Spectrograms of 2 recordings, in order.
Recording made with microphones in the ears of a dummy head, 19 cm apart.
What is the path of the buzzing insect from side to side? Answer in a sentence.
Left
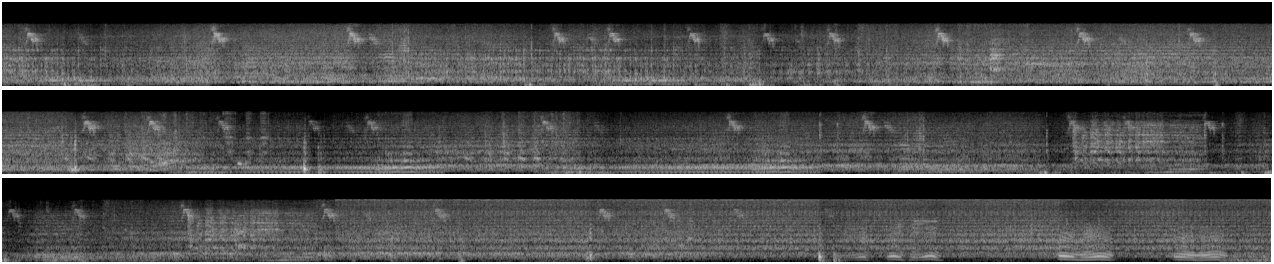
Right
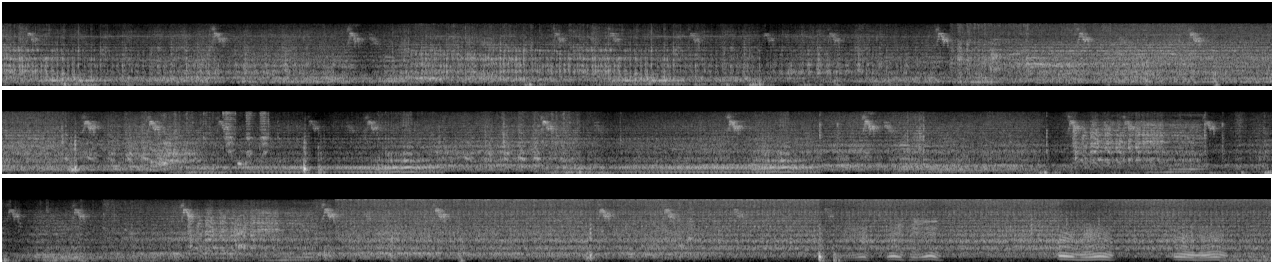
You can hear the buzzing insect go from the left side to the right.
